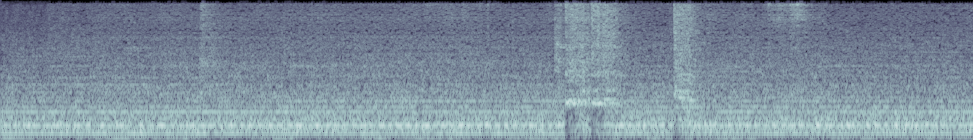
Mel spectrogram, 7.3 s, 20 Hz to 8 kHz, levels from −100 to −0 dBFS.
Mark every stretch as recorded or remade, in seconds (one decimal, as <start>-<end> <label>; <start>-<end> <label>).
0.0-0.7 recorded; 0.7-4.8 remade; 4.8-5.3 recorded; 5.3-6.2 remade; 6.2-7.3 recorded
